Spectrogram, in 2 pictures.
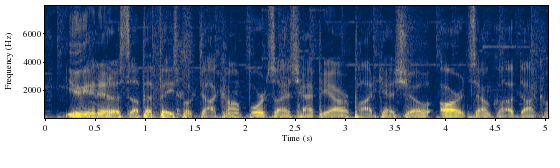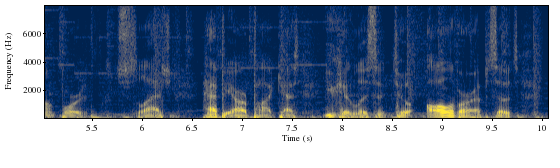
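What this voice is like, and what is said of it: Worn-out voice, somewhat drunk. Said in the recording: “My voice is half shot and I'm half drunk.”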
